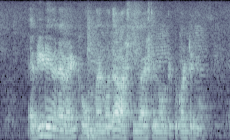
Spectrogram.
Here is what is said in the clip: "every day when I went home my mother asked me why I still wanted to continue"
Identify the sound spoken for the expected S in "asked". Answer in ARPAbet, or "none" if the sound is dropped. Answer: SH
